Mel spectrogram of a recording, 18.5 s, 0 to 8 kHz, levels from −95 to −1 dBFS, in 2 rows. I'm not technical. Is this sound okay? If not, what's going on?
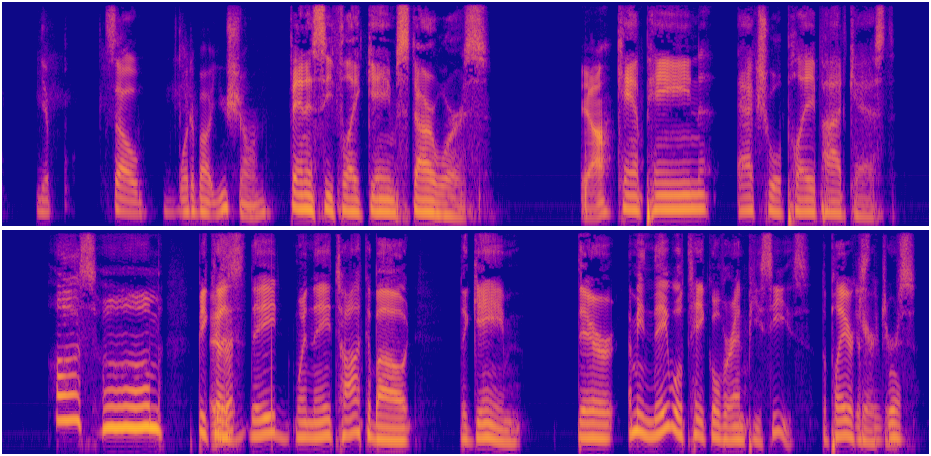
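No, not entirely. Two kinds of problem can be heard.

The first is automatic gain rising. From about 0.33 to 3.69 seconds, the level slowly climbs. The recording device decided the input was too quiet and turned itself up bit by bit. The speech and the background noise get louder together over those few seconds. By the end it is noticeably louder than at the start. Nothing is lost, but the opening sounds uneven.

The second is a loud pop, heard twice: from 5.83 to 5.85 seconds, and again from 11.96 to 11.98 seconds. Each is one short, sharp click or thump, clearly louder than the speech around it. The speech carries on underneath without a break. A sudden jolt of electricity got into the signal, likely from a loose plug, a switch, static or a hiccup in the sound hardware.

The audio also went through a call's usual microphone processing, which trims the deepest bass and the very highest treble. 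That part is normal and not a fault.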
